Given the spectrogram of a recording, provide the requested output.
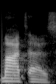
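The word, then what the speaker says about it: Matas: More on diehard Bears, but uh and then uh the rookie there, Matteas, how do I pronounce his name? The He's Matez. Matez, he's been he's been cooking.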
